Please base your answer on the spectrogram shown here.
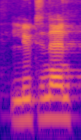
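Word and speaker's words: lieutenant: Correct spelling বুঝতেই পারছিস obviously, লিউটেন্যান্ট, হ্যাঁ না? এটাকে বলে থাকি লিউটেন্যান্ট, এটা প্রোনাউন্সিয়েশন লেফটেন্যান্টও বলে অনেকে, তাই না? But better use এ লিউটেন্যান্ট।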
